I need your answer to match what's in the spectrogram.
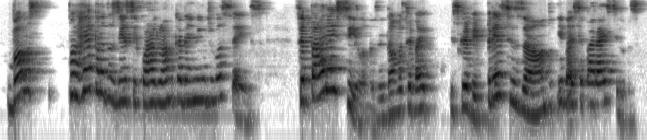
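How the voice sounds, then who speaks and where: A woman teacher from Brazil with a Brazilian Portuguese accent, giving a recorded lesson to children in a slow, patient, sing-song questioning way. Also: on the high side. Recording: echoey room.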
